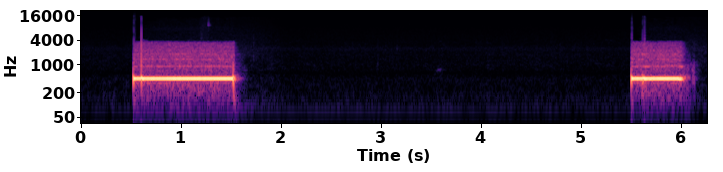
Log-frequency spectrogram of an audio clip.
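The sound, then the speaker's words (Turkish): Ringback tone of an outgoing phone call: two steady, one-second buzzing tones at a middle pitch, separated by a long silence, with no voices. “Bugün Faruk'u arıyorum.”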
